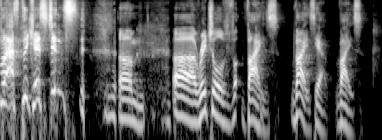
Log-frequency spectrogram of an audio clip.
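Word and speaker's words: Weisz: forget uh it's it the W is pronounced with a V like it's like German German we will ask the questions um anyways we've asked the questions um uh Rachel vice vice yeah Vice it's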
